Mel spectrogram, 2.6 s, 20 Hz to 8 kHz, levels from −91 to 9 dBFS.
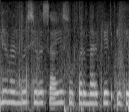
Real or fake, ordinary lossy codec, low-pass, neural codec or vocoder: real; none; none; none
